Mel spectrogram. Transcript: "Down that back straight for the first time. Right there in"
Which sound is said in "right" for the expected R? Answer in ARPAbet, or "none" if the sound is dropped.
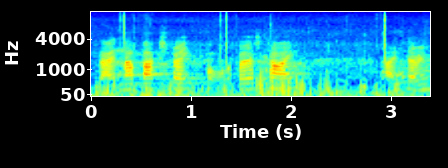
L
